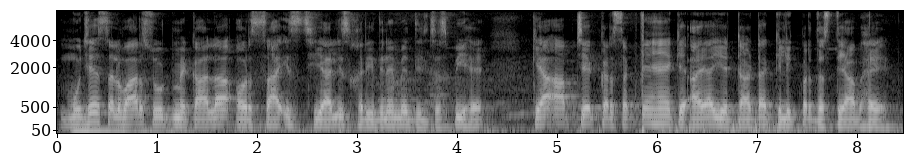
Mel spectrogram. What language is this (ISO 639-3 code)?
urd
